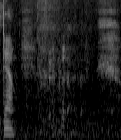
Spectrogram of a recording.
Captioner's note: laughter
